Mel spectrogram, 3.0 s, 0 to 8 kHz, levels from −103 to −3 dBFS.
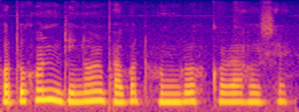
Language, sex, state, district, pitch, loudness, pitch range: Assamese, male, Assam, Sonitpur, 190 Hz, -15 LUFS, 185-200 Hz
